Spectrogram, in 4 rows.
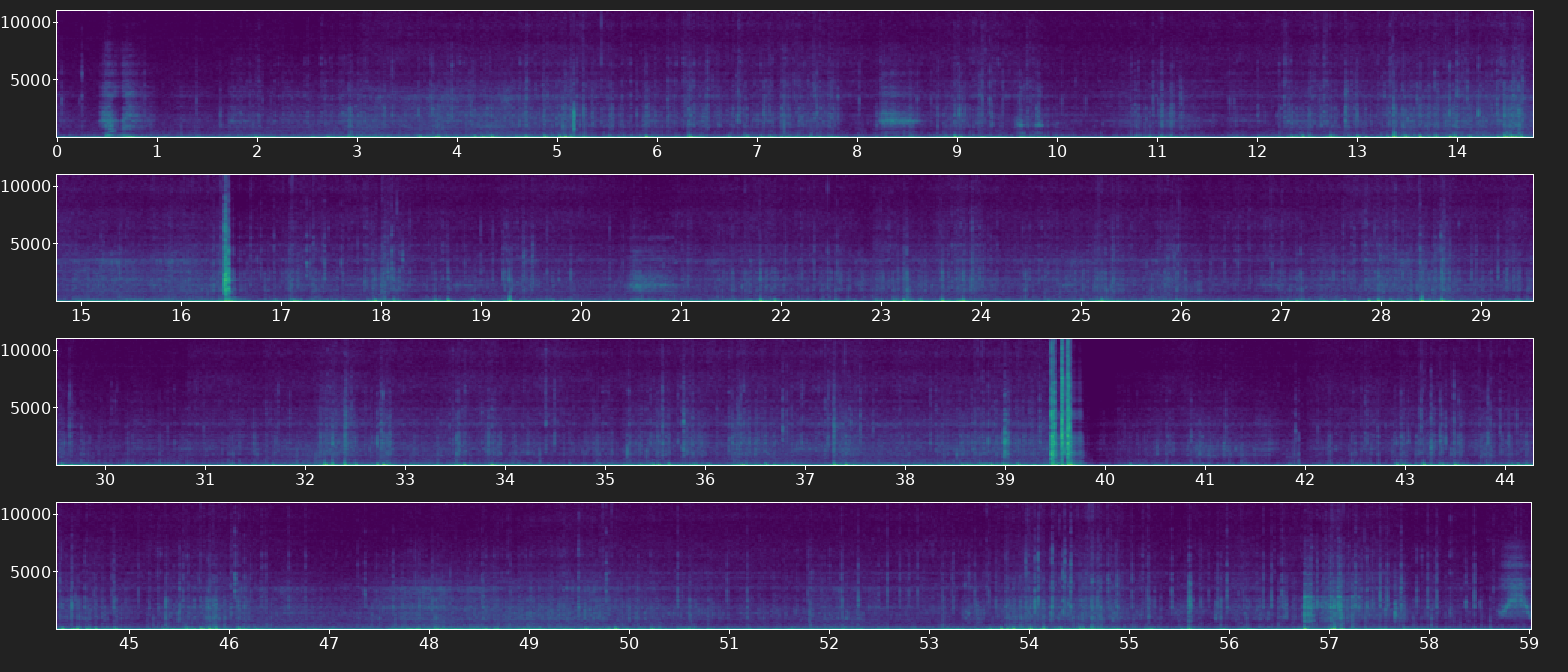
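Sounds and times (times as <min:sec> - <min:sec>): bike tyres rumbling on dirt: 0:00.0 - 0:59.0
wind on microphone: 0:00.0 - 0:59.0
bike rattles and knocks: 0:01.6 - 0:58.6.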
